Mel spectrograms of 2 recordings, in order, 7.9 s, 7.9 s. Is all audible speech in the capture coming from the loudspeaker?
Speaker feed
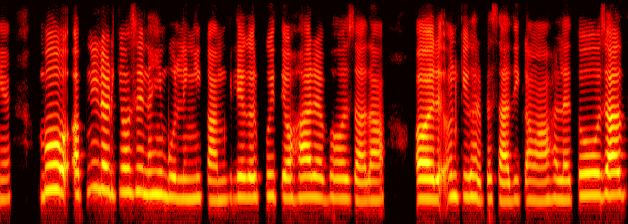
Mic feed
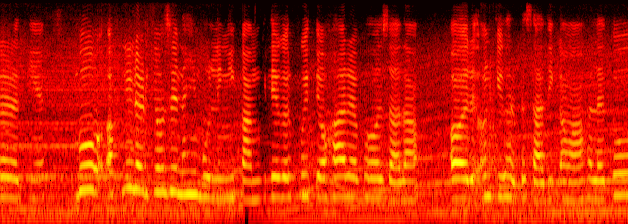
Yes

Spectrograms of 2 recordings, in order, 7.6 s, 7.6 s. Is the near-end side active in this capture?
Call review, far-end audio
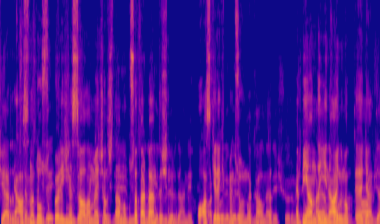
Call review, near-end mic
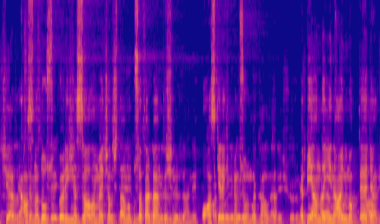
No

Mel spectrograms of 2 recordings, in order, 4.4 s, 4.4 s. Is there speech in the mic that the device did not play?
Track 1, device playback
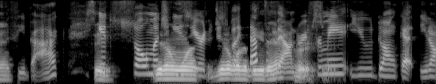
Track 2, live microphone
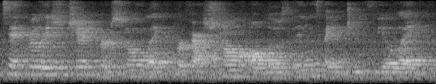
Yes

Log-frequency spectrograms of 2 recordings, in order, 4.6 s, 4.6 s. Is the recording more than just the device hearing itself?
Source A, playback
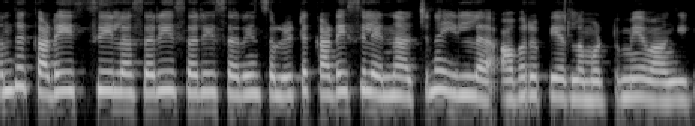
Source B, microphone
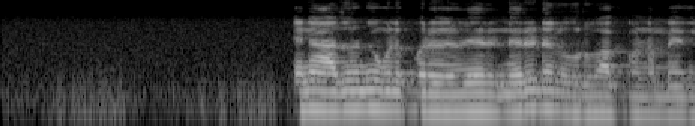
Yes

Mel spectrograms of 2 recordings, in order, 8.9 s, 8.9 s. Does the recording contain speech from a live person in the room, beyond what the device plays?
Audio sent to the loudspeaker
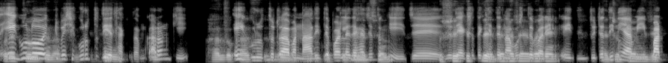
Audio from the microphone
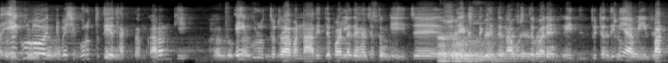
Yes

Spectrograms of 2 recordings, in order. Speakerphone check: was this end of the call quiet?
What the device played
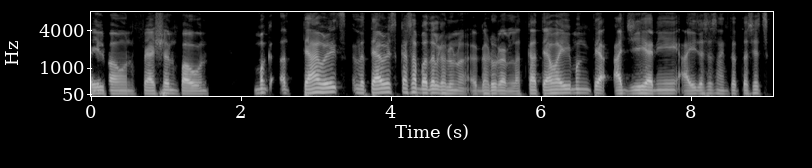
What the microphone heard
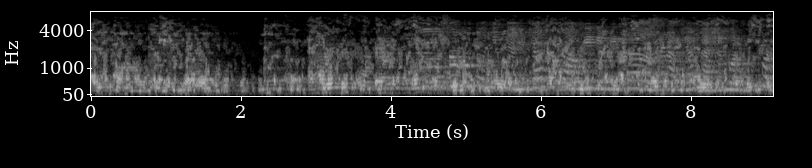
No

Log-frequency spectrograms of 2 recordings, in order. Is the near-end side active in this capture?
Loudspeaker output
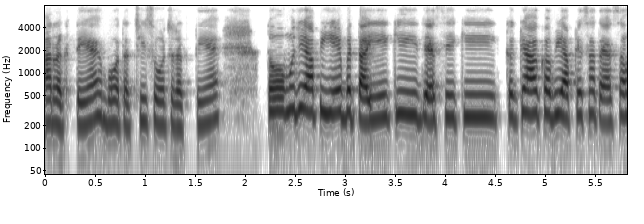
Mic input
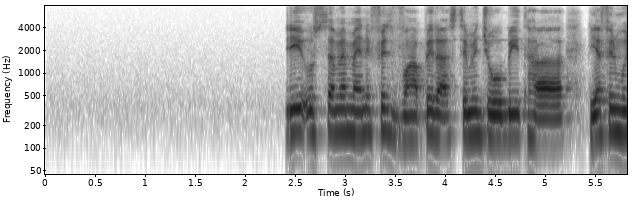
Yes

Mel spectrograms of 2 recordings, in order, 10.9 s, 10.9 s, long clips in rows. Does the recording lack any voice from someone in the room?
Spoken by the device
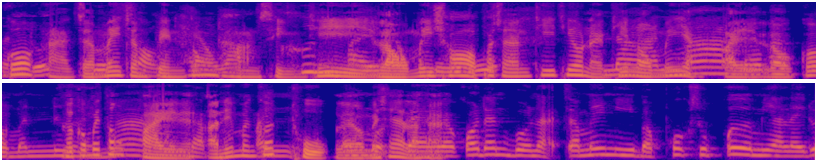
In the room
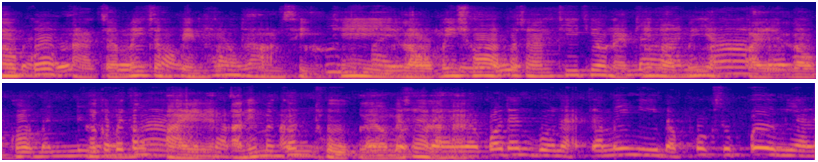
Yes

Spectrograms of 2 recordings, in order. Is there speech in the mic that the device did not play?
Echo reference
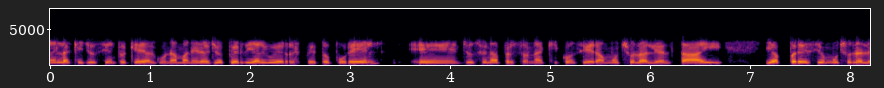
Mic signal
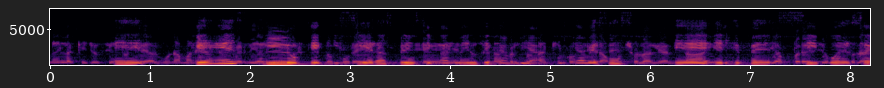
Yes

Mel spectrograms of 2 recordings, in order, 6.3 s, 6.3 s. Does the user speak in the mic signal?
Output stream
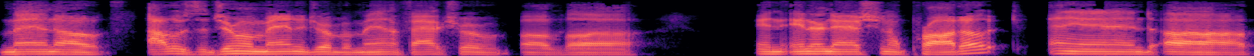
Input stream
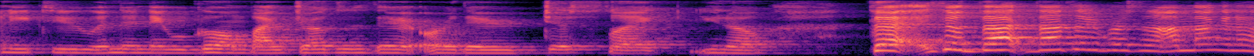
Yes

